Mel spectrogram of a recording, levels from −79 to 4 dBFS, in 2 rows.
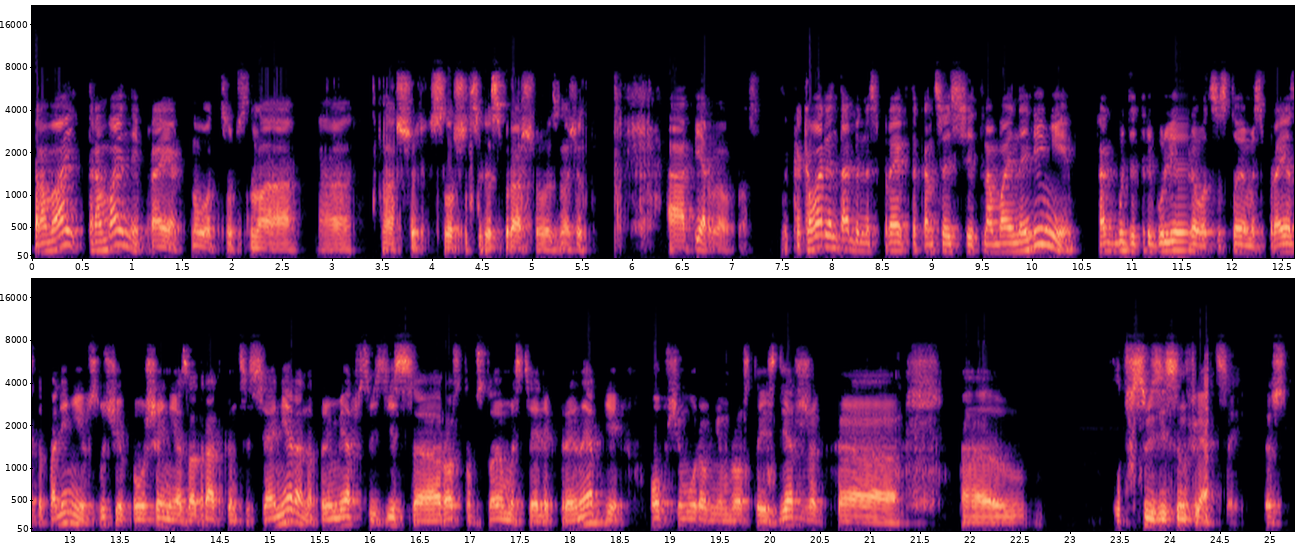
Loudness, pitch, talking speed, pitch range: -15 LUFS, 120 Hz, 110 wpm, 100-140 Hz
